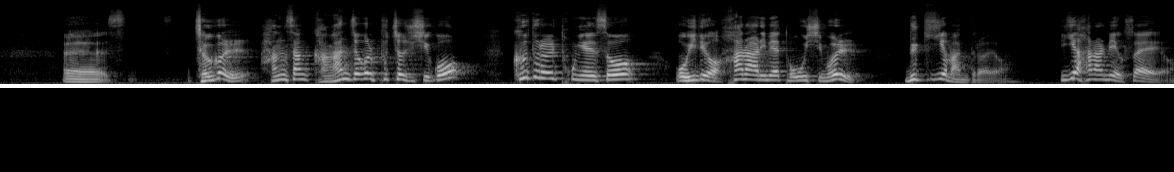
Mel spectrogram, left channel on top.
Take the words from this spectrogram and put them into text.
적을 항상 강한 적을 붙여주시고 그들을 통해서 오히려 하나님의 도우심을 느끼게 만들어요. 이게 하나님의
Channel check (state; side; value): silent; right; digital silence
